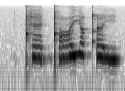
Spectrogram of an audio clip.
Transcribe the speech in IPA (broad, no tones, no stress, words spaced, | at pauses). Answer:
ǃʰæǃʼɑjə qʼi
